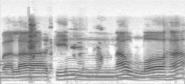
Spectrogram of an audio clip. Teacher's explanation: Allahnya dibaca tebal karena harokat di depannya fathah.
